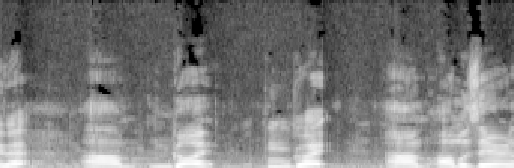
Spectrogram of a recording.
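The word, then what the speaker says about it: 唔該: Mgoi. Mgoi. Almost there, like say it again. Mgoi.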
